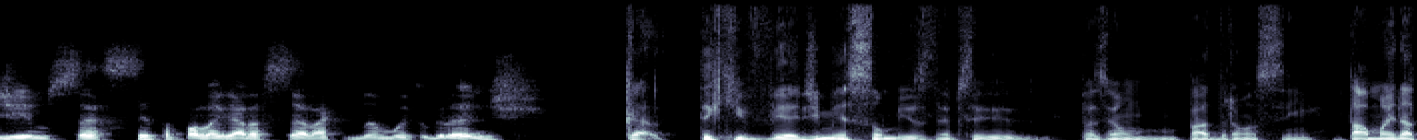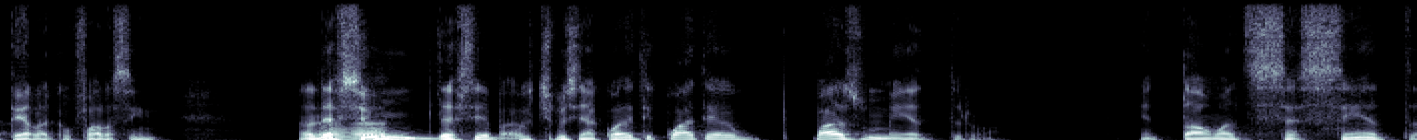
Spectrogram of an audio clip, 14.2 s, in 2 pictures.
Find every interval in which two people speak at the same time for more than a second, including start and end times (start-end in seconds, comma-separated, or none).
none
